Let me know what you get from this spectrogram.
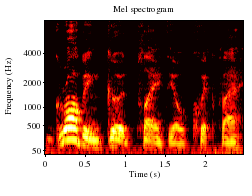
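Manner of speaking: mock-British, loud, drawn-out opening; British accent. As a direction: play a hearty caricature of a British accent. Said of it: "My British accent needs some, needs some brushing up".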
